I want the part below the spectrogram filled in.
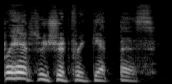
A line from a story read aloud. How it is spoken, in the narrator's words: Ken said coldly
